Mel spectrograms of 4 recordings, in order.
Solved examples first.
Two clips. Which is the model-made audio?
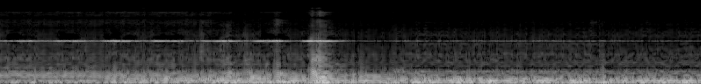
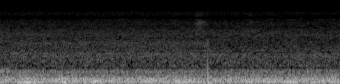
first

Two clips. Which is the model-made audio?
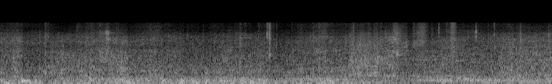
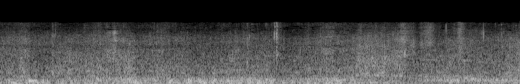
first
